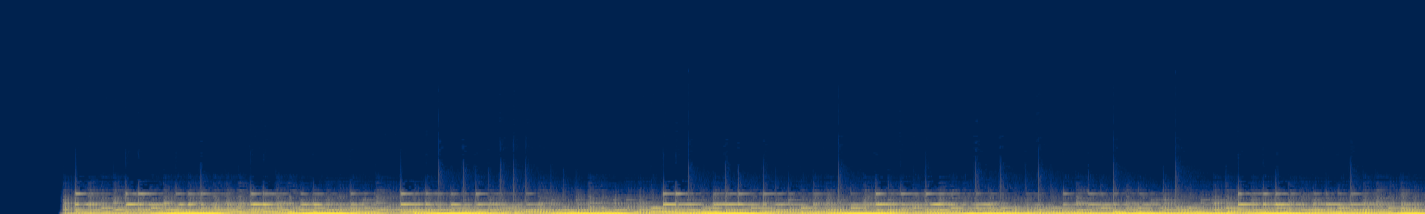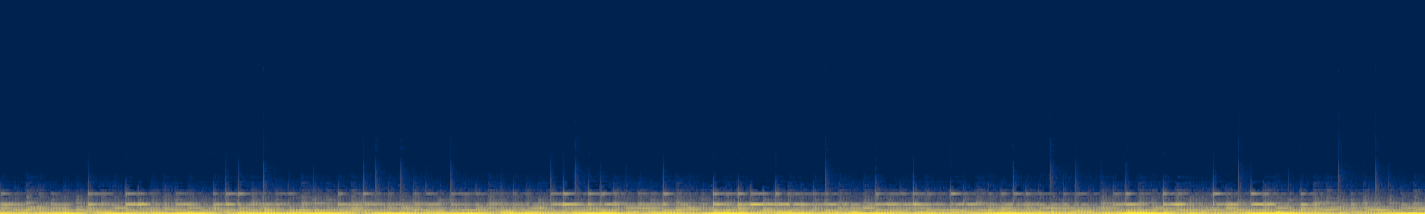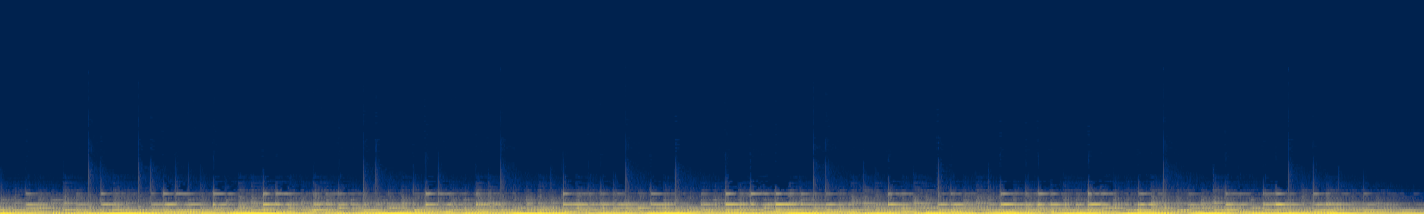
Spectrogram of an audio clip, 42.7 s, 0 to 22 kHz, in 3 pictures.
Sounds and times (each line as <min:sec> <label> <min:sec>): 0:00.6 Music 0:42.7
